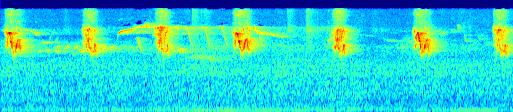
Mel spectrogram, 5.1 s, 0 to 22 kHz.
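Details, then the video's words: House sparrow at food gives short, bright chirps repeated about every three-quarters of a second, over a faint low hum; recorded around New Year 2022. "House Sparrow Sound"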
